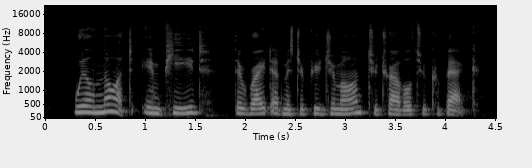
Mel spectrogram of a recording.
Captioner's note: none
